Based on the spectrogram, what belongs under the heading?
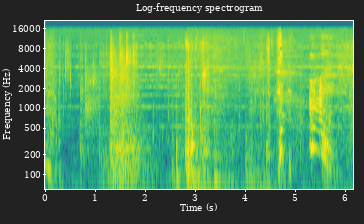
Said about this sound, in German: Und nun schließt die Tür.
